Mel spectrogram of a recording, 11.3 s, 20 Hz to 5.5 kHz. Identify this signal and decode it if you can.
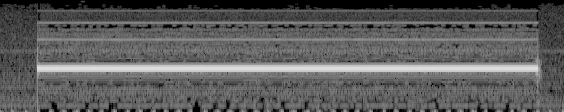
Emergency Alert System (SAME) tones (the 1050 Hz attention tone). It is heard from 0.7 to 10.8 s.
